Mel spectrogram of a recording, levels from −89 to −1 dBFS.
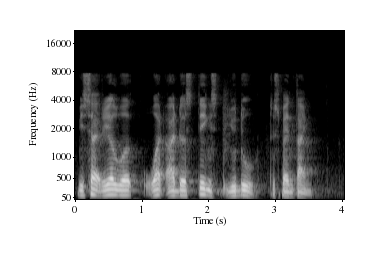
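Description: At 3.55 to 3.57 s, late in the speech, there is a brief corrupt frame decoded: a quick chirpy blip lasting about 20 ms. Flipped bits in the compressed stream left a few consecutive frames with misread codes and wrong gain values, and the decoder played them anyway, scattering energy into frequencies the sound doesn't occupy. On a spectrogram it shows as a short vertical smear or bright patch cutting across the harmonics; the waveform shows a sudden, unnatural jump in envelope.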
